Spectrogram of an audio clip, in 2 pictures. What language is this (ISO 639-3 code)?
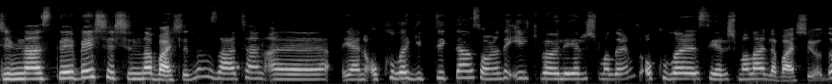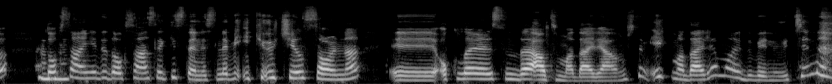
tur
